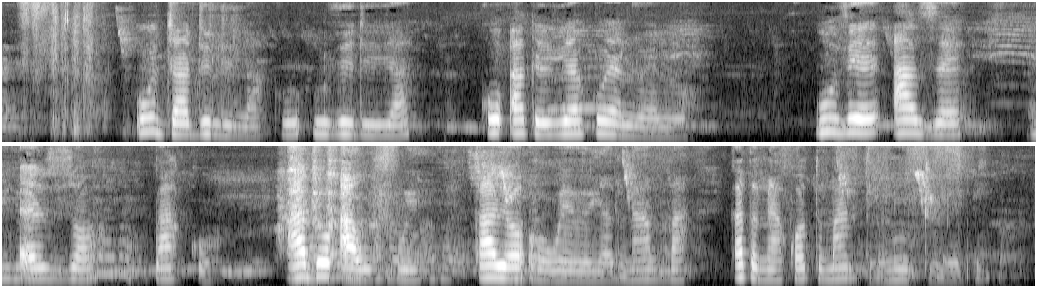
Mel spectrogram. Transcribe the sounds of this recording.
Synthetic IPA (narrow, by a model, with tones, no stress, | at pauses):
ʊ˦d͡ʒa˨dɪ˦li˨la˨kʊ˦u˦vi˦dɪ˨ja˦ | kʊ˦ʔa˦ke˨jɛ˦xo˦ɛ˨lɔ˨ɛ˨lɔ˨ | wu˦ve˦e˦a˦zɛ˦ | ɛ˨zɔ˦k͡pa˦ko˨ | a˦dʊ˦ʔa˨wu˨fu˨e˨ka˦jɔ˦ʔɔ˨wɛ˨wɛ˨ja˨m˨na˨˦va˦ | ka˦t̪ɔ˨mi˨a˨kɔ˦tʊ˨ma˦n̩˦tɪ˨nu˦du˨e˨bu˦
